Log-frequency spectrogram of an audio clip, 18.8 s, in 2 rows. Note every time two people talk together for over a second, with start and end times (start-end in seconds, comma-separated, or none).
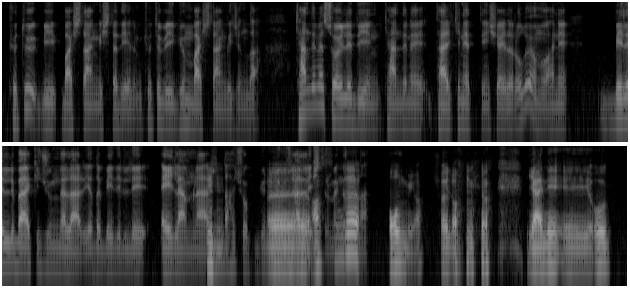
13.4-14.8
